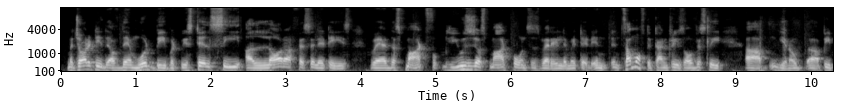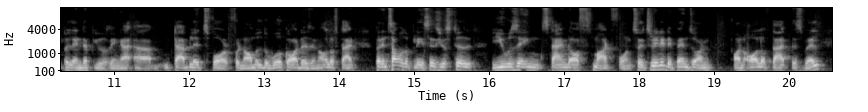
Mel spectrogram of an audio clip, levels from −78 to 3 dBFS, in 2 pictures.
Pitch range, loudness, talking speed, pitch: 105-120 Hz, -20 LUFS, 210 wpm, 110 Hz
